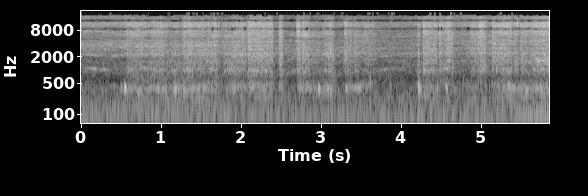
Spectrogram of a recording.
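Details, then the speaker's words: Grinding, scraping motor noise in bursts as a Dremel-like power float files sharp points off an older, lightly sedated rescue horse's teeth, points that were going into her gums. "this is the float which is basically a Dremel to wear down the sharp edges of her teeth"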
